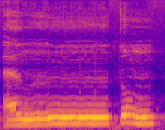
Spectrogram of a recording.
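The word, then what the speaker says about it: أنتم: Antum, kebanyakan itu kita bacanya nunnya itu masih nyentuh. Ini lidah ya, ini lidah. Kemudian antum, bukan antum, tapi jadi lidahnya itu tadinya menyentuh huruf nun tapi direnggangkan lidahnya gitu ya.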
